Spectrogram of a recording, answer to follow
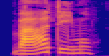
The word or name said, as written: varedemo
